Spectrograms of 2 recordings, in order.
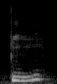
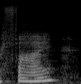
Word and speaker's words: phi: And you can find that phi of n is proportional to this constant phi, or phi, depends on how you want to pronounce that.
